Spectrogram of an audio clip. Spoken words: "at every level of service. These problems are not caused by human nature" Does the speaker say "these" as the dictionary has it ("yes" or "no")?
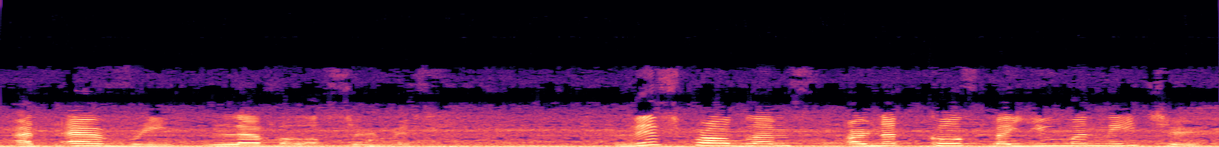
no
